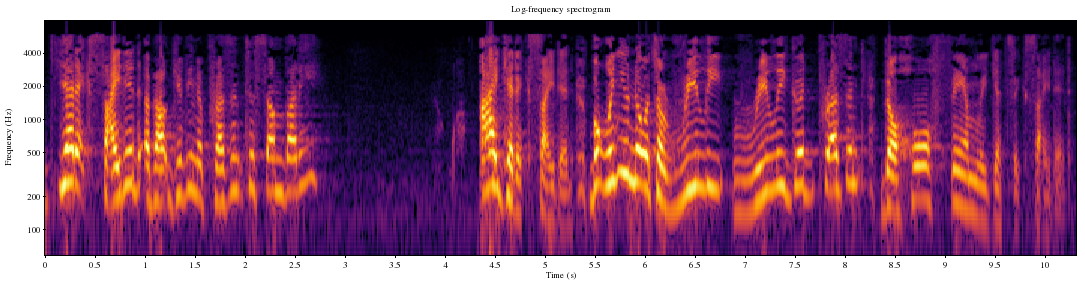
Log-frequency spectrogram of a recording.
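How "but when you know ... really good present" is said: ordinary talk, nothing marked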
